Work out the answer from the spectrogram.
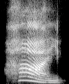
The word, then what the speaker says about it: high: давай take виміряємо його твою температуру оу Its High О вона висока дивіться J H не читається але попередній звук вимовляється як в алфавіті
